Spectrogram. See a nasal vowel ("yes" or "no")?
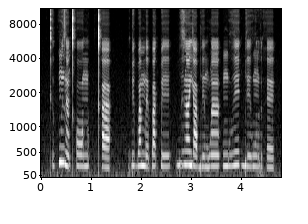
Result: yes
